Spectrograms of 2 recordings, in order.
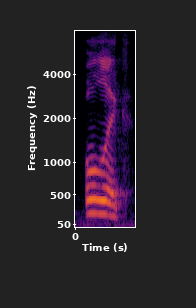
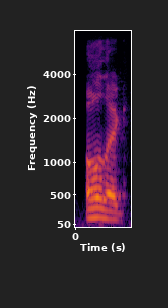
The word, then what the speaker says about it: Ollig: Nick and then yeah well how do you say it ulick Oleg oligarchy oh look oh like I think oligarchy oh yeah unless there's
